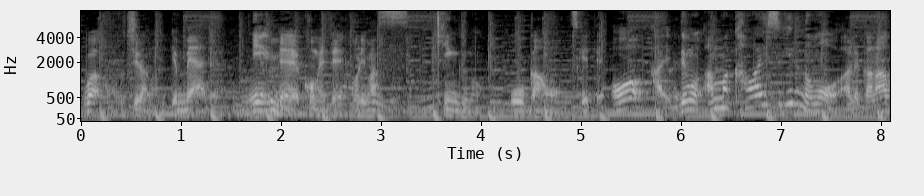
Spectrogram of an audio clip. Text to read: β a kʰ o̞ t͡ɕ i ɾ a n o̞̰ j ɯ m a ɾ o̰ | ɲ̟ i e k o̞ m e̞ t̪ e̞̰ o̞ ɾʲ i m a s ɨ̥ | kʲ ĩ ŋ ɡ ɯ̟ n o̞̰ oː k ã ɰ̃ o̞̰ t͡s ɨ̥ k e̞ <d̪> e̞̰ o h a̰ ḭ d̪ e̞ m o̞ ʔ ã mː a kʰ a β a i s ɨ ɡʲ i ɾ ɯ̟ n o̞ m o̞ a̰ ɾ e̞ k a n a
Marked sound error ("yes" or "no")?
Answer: yes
